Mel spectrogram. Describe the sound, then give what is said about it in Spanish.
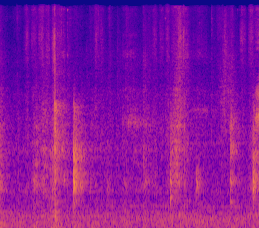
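A knife slices a washed, unpeeled eggplant into thin rounds. A few soft, crisp cuts come at an uneven pace, with faint rubbing and scraping between them. “Cortamos la berenjena en rodajas así, bastante delgaditas.”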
